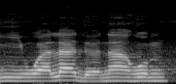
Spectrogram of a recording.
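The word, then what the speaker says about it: وَلَدْنَهُمْ: Huruf dal kalau dia sukun ada qalqalah, ada walad. Illallai waladnahum.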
